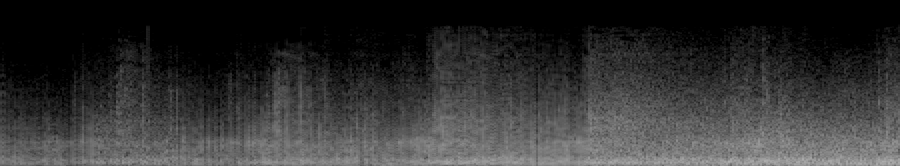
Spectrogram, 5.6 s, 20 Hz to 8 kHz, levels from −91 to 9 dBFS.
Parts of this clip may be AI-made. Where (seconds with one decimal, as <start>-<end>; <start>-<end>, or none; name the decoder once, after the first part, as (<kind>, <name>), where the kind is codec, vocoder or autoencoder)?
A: 0.0-0.6 (vocoder, Vocos); 1.1-3.7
